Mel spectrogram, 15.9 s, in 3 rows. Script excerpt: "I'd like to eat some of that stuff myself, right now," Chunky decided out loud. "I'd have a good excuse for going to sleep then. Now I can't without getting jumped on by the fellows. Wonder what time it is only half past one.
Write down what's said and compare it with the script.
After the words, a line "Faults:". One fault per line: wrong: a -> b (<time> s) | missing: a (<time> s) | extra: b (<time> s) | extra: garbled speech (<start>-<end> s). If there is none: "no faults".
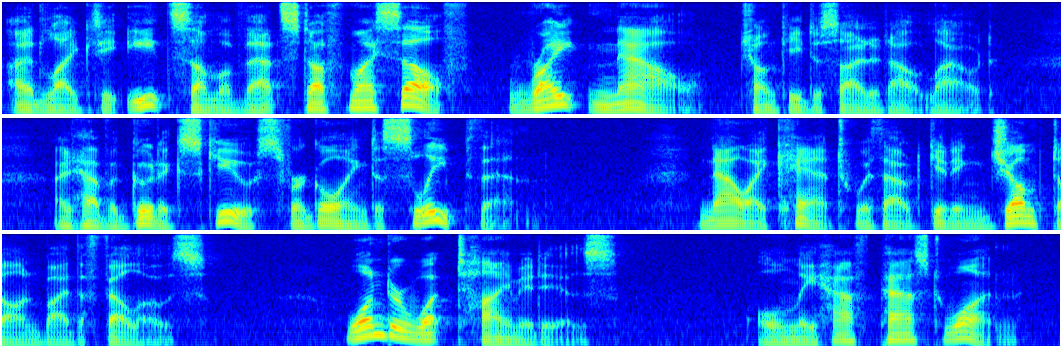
"I'd like to eat some of that stuff myself, right now," Chunky decided out loud. "I'd have a good excuse for going to sleep then. Now I can't without getting jumped on by the fellows. Wonder what time it is only half past one.
Faults:
no faults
